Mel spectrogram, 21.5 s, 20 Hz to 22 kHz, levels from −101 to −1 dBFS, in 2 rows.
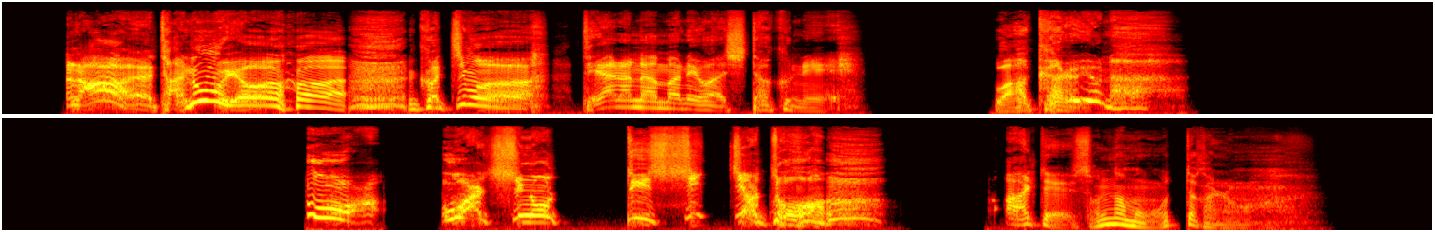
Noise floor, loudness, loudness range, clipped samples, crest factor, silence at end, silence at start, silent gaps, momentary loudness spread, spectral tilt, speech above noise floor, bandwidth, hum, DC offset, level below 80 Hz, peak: under -90 dBFS; -26 LUFS; 10 LU; under 0.1%; 18 dB; 1.05 s; 0.5 s; 6.51-7.40 s, 8.97-13.00 s, 13.62-14.00 s, 17.53-18.10 s, 19.56-19.61 s; 15 LU; -3 dB/octave; over 64 dB; 17 kHz; none; under 0.1%; -66 dBFS; -10 dBFS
